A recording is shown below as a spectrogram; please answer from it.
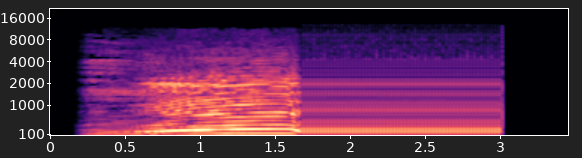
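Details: Ongole cow giving one loud, harmonic-rich moo that swells and slowly rises in pitch for about a second and a half, then cuts abruptly into a flat, unchanging buzzing tone before sudden silence.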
